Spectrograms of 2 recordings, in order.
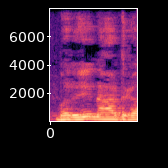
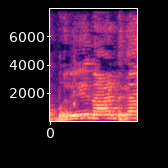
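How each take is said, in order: First: Said in the usual way. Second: Mock-high "ಬರೀ ನಾಟಕ"; raised pitch. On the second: Shown as a demonstration. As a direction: say it higher, mocking. Repeats phrase in varied tunes.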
